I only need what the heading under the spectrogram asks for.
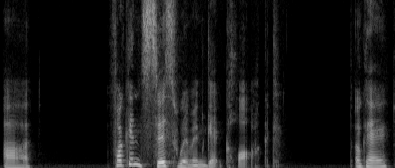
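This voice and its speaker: A woman's voice: mid-range voice, very animated, slow pace, a little mellow, dry recording, studio quality. A woman streamer giving casual reaction commentary, chatty and full of fillers, swearing freely.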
